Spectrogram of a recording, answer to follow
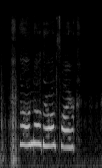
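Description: A child's voice making high-pitched wordless sounds for a plush toy character: four short, steady notes in quick succession, just after a brief knock of handling at the start.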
